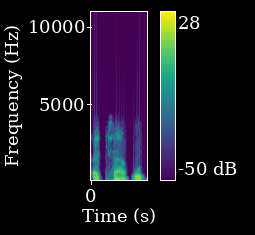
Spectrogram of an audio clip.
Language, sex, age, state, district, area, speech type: Sindhi, male, 30-45, Gujarat, Kutch, rural, conversation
